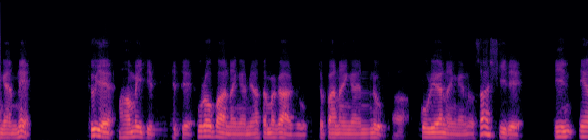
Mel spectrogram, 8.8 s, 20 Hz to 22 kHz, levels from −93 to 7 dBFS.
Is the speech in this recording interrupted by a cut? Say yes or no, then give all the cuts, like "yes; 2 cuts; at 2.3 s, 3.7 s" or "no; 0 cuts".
yes; 3 cuts; at 1.7 s, 4.7 s, 5.8 s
